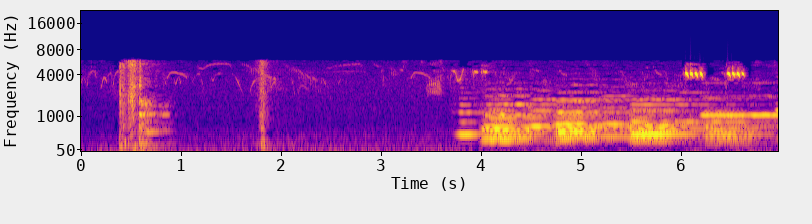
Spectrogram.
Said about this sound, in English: Welcome, chirped a big cricket, rubbing his wings together.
